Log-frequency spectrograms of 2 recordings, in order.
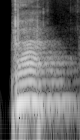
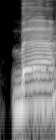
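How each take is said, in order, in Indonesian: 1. Ada hembusan napas setelah suku kata ini. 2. Tidak ada hembusan napas setelah suku kata ini. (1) "berarti kan salah" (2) "kalau ba kan gak gerak"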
